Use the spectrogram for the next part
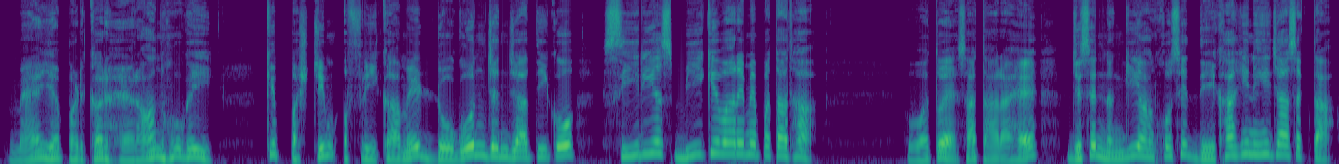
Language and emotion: Hindi, surprised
